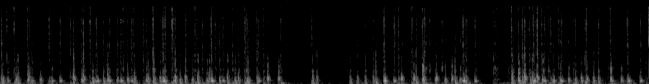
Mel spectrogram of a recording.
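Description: Fingertips of both hands type rapidly on the backlit keyboard of a MacBook Pro, its plastic keys set in a solid aluminum body. The result is a dense stream of short, soft, low clacks with a muted thump, pausing briefly near the middle and again after about five seconds.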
